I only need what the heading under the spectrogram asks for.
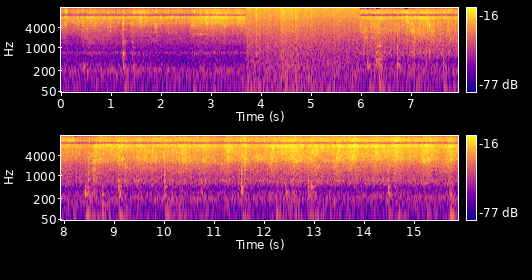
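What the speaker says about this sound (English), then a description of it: "we're gonna add some olive oil, make sure that gets everywhere, and then we're gonna lay in all of our chicken" Chicken pieces frying in olive oil in a pan, a steady quiet sizzle with a constant high hiss and soft crackles, briefly louder and broader as food is stirred or moved.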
